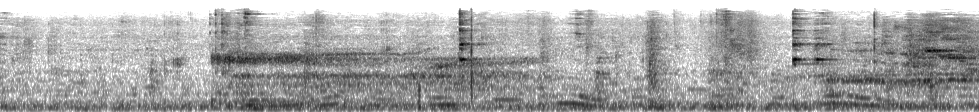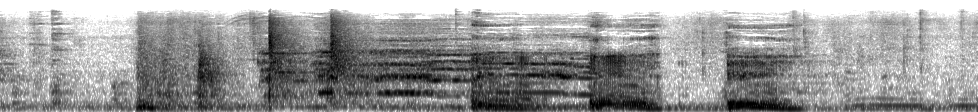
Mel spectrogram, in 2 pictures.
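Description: A spoon scrapes against a bowl.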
